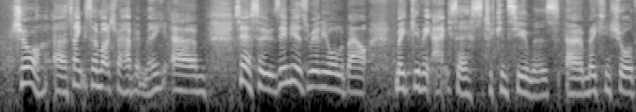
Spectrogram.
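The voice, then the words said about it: British accent. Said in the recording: “nice British accent”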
